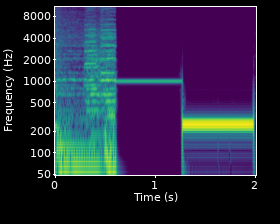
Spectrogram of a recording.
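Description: Intro music stops about half a second in. A steady high sine tone follows, then a lower, louder steady tone for the last stretch, in the manner of a broadcast test-card tone.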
